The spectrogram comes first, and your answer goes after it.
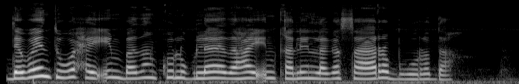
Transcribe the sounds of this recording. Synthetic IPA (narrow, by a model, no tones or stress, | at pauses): d̪ɐwɛːnt̪ʰʊwɑħɑjʔɪmbɐðɐŋkʰʊlʊɡlɛːðɐɦɛjʔɪ̰nqɑliːnlɐɣɐsaːɾɔbuːɾɐðɐ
